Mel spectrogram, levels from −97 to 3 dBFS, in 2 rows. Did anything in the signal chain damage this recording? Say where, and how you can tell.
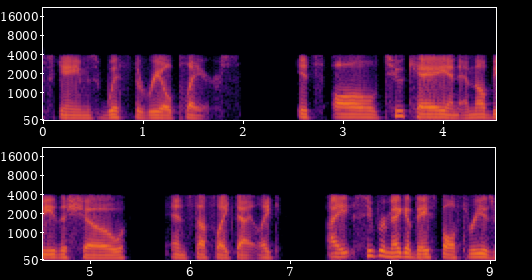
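Yes. The damage is at the buffer stage, from overlapping chunks: the audio was handled in blocks about 4 s long, and each new block began about 23 ms before the previous one finished. That short overlap plays twice at each join, so the speech gives a small click-like stutter from 1.74 to 1.76 s and again from 5.76 to 5.78 s. The 4 s spacing points to chunking rather than a random dropout. The light, telephone-band colouring of the G.726 path at 32 kbit/s is not part of this fault.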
